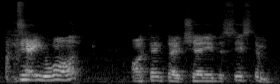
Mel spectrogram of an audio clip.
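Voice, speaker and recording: A man's voice: sits high, normal speed, bright, forceful tone, distant mic. A man doing a put-on British accent as a crude, cheeky bloke in an improvised comedy bit. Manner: cheeky, mocking, laddish banter. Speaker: podcast co-host.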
